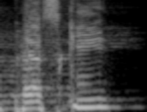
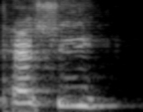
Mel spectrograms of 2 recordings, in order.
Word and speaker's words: Pesci: in the back, kind of like a Joe Pesci, you know, from freaking Casino. What you say there, motherfucker? You fucking talking to me? Like, kind of that thing. Isn't it Pesci? It is Pesci, but I wanted to say Pesci.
